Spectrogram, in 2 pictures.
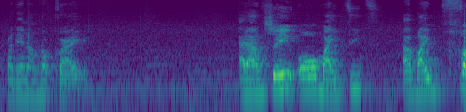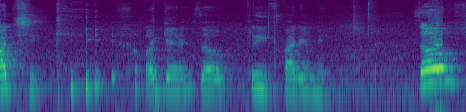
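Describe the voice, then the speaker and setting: A young woman with a Ghanaian English accent tells a storytime vlog, talking slowly and unhurriedly. She is chatty and lighthearted even about serious matters. Her voice echoes in the room, with faint noise behind her. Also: mid-range voice. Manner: slow, chatty, jokes and laughs about serious things. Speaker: vlogger.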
